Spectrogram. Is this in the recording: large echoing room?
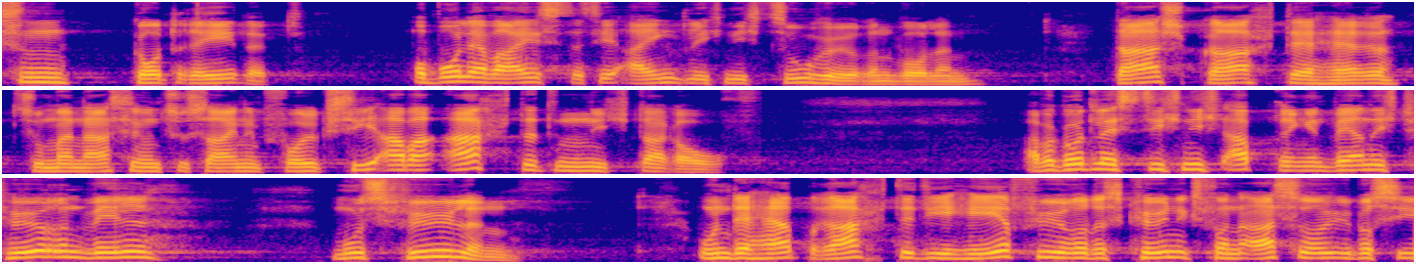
yes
